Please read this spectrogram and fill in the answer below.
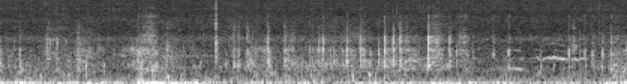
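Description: Irregular light clicks and rustles of fishing tackle being handled, rod and reel, by someone standing in wet, grassy swamp.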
